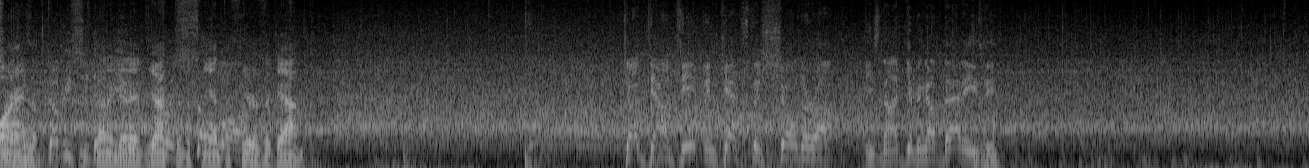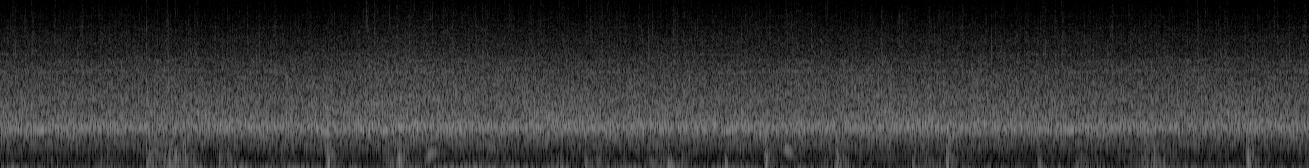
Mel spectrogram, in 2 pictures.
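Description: A large crowd roars steadily.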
